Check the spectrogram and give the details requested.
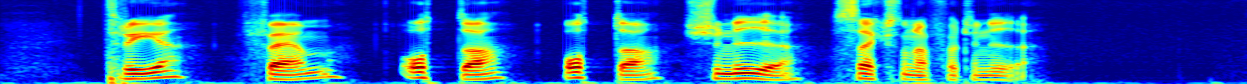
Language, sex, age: Swedish, male, 19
